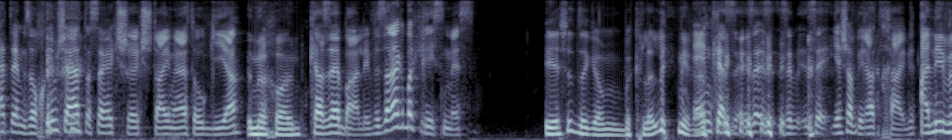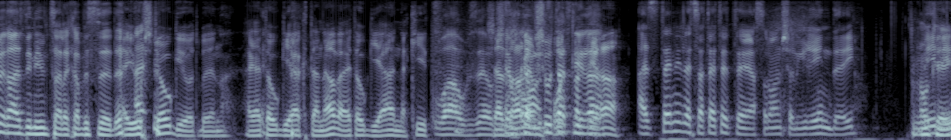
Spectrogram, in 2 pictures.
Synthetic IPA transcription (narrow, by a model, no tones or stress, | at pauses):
at̪e̞mzo̞χʁimʃeajat̪aseʁekʃʁekʃtaimajatauɡianaχo̞nkazebalivezeʁakbekʁismes | jeʃetzeɡambekʰlaliniʁenkazezezzezejeʃaviʁat̪χaɡaniveʁazinimt͡saleχabesedeajuʃteuɡijotbenahajat̪auɡiakt̪anaveajat̪auɡiaːnakit̪wawzeʃeazʁaiʃuʁiʁaʁaazt̪enlilet͡satet̪et̪asalonʃelɡʁind̪ej | okej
